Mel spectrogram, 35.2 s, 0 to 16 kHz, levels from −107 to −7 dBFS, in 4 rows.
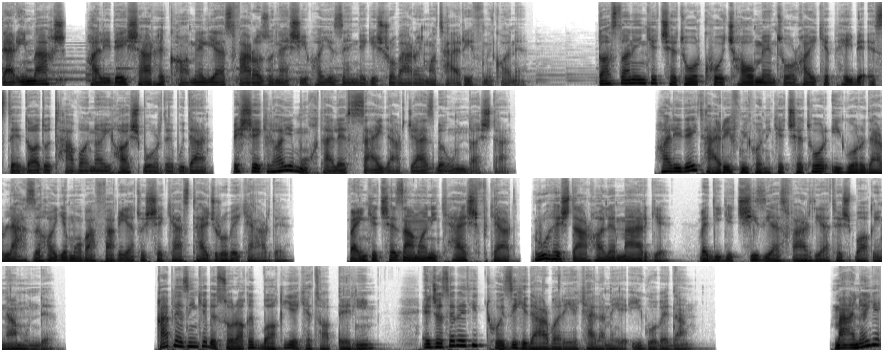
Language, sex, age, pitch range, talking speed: Persian, male, 30-49, 75-100 Hz, 150 wpm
